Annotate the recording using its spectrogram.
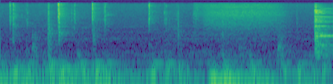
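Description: Typing on a computer keyboard: a quick run of keystroke clicks, then a short hiss about one and a half seconds in.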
